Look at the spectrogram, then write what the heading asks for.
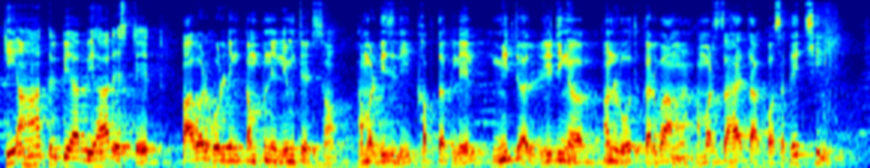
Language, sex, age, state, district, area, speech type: Maithili, male, 60+, Bihar, Madhubani, rural, read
